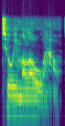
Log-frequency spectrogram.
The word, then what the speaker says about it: Tuimoloau: So to Chris's question, yes, number 44 is JT, and as it's technically pronounced, it's JT Tuimoloau.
